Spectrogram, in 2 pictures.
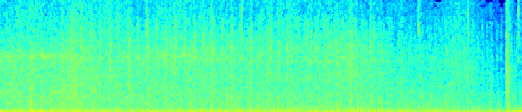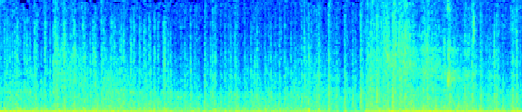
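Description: Tank and artillery fire from the video game Wargame Red Dragon. Dense, continuous rumbling blasts and gunfire fill the whole stretch, loud and close, with no voice.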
